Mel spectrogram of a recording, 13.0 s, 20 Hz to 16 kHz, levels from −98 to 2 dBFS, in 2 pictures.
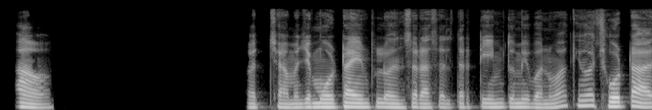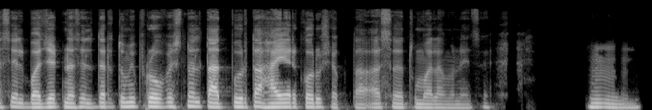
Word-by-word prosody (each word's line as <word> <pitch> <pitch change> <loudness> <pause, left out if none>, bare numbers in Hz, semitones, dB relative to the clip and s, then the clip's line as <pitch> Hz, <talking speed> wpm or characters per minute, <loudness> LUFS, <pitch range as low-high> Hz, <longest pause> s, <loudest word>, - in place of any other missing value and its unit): हां. 120 -4 +1 2.0
अच्छा. 120 0 -3
म्हणजे 120 +2 +1
मोठा 130 +1 +4
इन्फ्लुएन्सर 130 -1 +2
असेल 120 0 -2
तर 120 0 -4
टीम 130 0 0
तुम्ही 130 -1 0
बनवा 120 +6 -1
किंवा 175 +1 0
छोटा 150 0 +4
असेल, 130 +1 -1
बजेट 130 +2 +1
नसेल, 130 0 -1
तर 135 -1 0
तुम्ही 145 0 +2
प्रोफेशनल 145 +1 +1
तात्पुरता 135 +1 +2
हायर 130 +1 +4
करू 130 -1 +1
शकता, 115 -2 -10 0.2
असं 120 0 -4
तुम्हाला 115 -2 -4
म्हणायचं 110 +4 -12
आहे. 125 - -17 1.1
हं. 115 -2 -5
130 Hz, 125 wpm, -24 LUFS, 120-135 Hz, 2.0 s, मोठा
